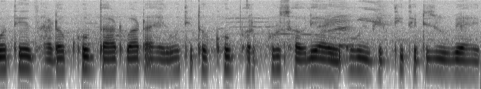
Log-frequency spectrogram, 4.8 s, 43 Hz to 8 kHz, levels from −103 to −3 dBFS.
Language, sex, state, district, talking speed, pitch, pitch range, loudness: Marathi, male, Maharashtra, Sindhudurg, 200 wpm, 130 Hz, 120-140 Hz, -17 LUFS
